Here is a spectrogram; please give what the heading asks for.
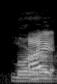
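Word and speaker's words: Lara: Yeah, Laura rhymes with Cara.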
